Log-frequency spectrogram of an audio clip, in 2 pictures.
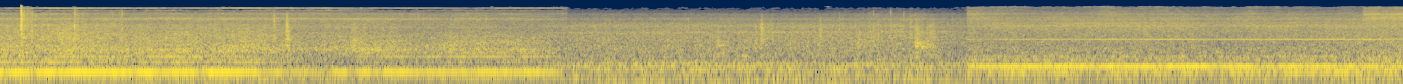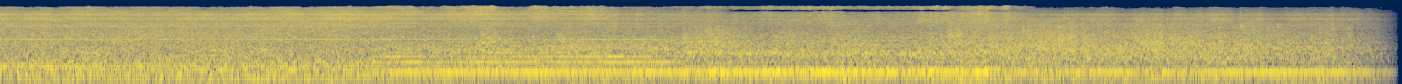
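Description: Steady low hum of heavy machinery at a steel plant, shifting in pitch and level several times, with a thin steady whine for about ten seconds in the middle.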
